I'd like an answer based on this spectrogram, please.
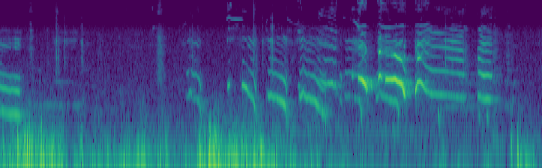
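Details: A Bucovina Shepherd Dog gives a run of high, sliding whines and yelps that fall in pitch, growing denser and louder toward the middle, over a low rumbling background with a man singing folk-style lines before.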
